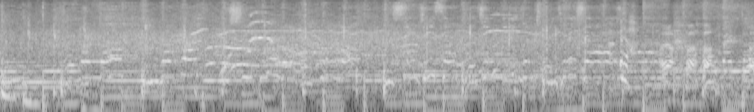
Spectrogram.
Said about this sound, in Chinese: 咱们现在就掌声有请虎妈登场，聊聊他的育儿心得，掌声有请。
